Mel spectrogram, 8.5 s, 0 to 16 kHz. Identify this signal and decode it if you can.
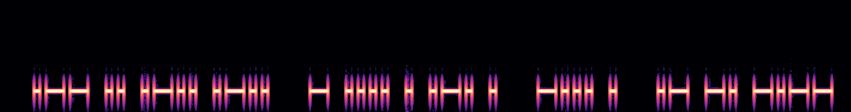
Morse code, heard as a keyed tone, about 21 wpm, 700 Hz. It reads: WILL THERE BE ANY
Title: Sentences from Top 1600 Words 20wpm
